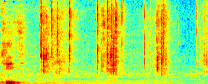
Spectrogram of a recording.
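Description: A hand-twisted pepper mill grinding whole black peppercorns: a string of small dry clicks as the mill is turned.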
